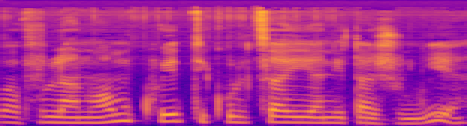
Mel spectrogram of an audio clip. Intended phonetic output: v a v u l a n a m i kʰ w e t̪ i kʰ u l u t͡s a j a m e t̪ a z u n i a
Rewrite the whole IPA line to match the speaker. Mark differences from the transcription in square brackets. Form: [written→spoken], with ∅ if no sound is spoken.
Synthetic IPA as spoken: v a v u l a n a m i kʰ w e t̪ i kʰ u l u t͡s a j a [m→n] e t̪ a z u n i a

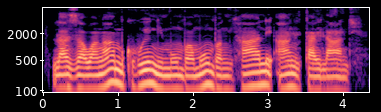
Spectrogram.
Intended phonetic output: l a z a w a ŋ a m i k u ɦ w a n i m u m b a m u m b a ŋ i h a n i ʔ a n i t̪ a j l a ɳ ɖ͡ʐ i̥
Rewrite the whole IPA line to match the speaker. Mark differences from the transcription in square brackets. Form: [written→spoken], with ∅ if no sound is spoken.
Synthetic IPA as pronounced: l a z a w a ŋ a m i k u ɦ w [a→e] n i m u m b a m u m b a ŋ i h a n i ʔ a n i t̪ a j l a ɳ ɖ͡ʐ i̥

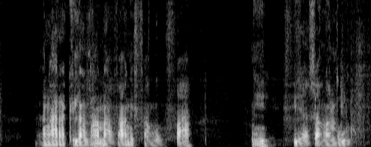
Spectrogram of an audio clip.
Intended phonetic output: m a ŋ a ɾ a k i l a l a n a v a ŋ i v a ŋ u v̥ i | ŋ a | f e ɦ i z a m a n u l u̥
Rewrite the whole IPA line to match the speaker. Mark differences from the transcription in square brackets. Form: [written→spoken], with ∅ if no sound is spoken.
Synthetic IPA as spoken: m a ŋ a ɾ a k i l a l a n a v a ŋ i [v→f] a ŋ u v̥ [i→a] | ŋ [a→i] | f [e→i] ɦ [i→a] z a [m→ŋ] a n u l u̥

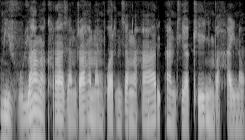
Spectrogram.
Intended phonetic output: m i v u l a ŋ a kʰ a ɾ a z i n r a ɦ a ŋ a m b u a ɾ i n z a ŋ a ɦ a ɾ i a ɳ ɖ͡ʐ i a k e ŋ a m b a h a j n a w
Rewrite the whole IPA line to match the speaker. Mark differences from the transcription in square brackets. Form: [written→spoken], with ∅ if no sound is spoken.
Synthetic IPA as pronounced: m i v u l a ŋ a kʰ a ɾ a z [i→a] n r a ɦ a [ŋ→n] a m b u a ɾ i n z a ŋ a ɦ a ɾ i a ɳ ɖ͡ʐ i a [k→kʰ] e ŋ [a→i] m b a h a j n a w

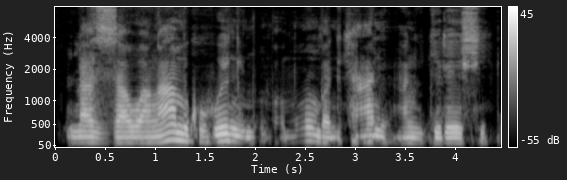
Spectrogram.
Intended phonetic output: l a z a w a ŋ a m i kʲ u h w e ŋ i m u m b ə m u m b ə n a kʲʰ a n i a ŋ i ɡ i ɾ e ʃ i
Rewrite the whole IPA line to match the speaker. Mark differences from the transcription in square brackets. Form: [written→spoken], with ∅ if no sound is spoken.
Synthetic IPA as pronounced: l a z a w a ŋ a m i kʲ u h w e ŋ i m u m b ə m u m b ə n [a→i] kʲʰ a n i a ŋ i ɡ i ɾ e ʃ i

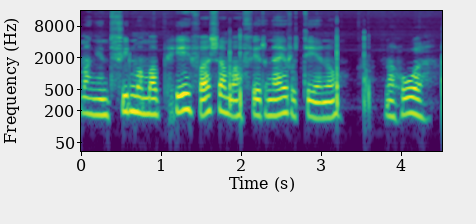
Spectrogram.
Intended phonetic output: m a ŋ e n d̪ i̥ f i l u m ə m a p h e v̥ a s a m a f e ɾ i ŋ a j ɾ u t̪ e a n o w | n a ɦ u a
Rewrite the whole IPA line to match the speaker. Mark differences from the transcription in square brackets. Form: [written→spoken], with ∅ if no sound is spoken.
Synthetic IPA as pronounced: m a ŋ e n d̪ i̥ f i l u m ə m a p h e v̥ a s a m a f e ɾ i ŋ a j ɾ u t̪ e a n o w | n a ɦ u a

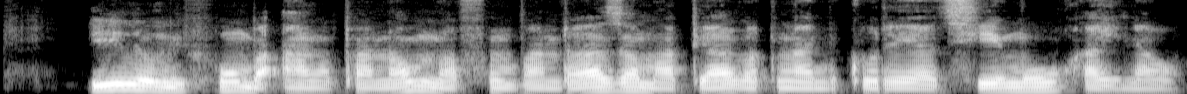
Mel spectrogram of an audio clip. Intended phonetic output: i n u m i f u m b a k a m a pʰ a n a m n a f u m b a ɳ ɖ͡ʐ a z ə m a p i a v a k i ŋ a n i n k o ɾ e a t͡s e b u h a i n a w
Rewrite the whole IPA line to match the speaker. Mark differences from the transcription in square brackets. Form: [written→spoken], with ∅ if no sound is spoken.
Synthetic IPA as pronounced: i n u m i f u m b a [k→ʔ] a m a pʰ a n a m n a f u m b a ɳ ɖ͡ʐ a z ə m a p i a v a k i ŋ a n i [n→∅] k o ɾ e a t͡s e [b→m] u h a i n a w

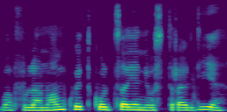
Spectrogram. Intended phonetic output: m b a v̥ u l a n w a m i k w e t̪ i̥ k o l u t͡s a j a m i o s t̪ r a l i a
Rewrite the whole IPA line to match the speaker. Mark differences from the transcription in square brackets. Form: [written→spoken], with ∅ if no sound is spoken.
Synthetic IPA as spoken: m b a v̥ u l a n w a m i k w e t̪ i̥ k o l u t͡s a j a [m→n] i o s t̪ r a l i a

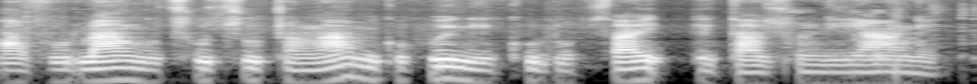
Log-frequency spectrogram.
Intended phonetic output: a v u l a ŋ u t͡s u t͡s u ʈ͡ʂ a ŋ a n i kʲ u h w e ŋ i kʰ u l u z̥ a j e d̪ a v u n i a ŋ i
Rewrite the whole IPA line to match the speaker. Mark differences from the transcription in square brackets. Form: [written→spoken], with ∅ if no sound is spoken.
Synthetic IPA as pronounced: a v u l a ŋ u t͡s u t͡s u ʈ͡ʂ a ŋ a [n→m] i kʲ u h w e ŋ i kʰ u l u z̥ a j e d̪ a [v→z] u n i a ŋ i

